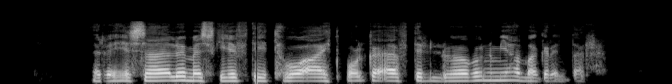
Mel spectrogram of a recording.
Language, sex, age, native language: Icelandic, male, 20-29, Icelandic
